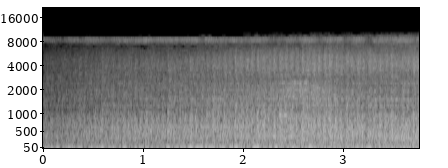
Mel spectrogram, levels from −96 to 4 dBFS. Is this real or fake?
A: real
